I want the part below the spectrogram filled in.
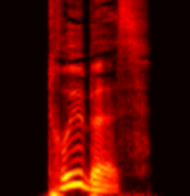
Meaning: strong/mixed nominative/accusative neuter singular of trüb
- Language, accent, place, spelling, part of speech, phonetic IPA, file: German, Germany, Berlin, trübes, adjective, [ˈtʁyːbəs], De-trübes.ogg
